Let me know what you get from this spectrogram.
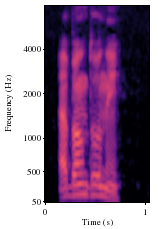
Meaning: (adjective) feminine singular of abandonné
- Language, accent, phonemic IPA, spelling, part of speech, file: French, France, /a.bɑ̃.dɔ.ne/, abandonnée, adjective / verb, LL-Q150 (fra)-abandonnée.wav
